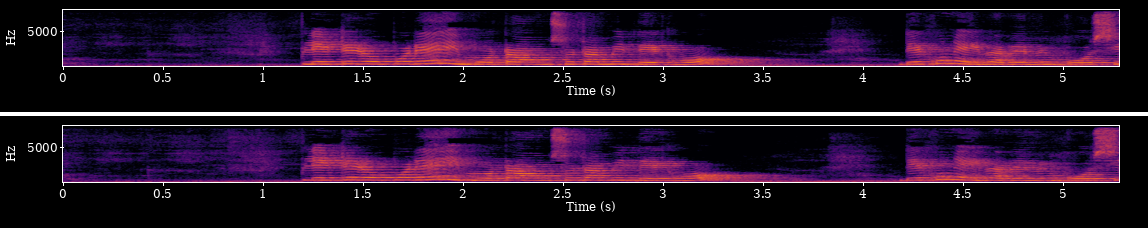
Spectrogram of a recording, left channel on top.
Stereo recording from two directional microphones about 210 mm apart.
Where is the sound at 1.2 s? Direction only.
40° left (ahead or behind).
